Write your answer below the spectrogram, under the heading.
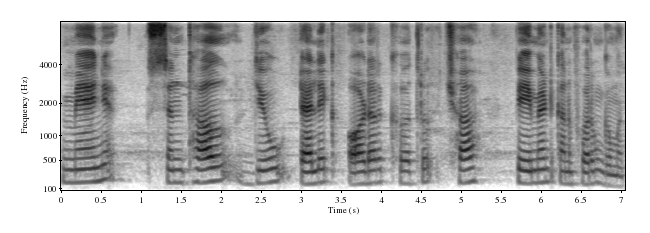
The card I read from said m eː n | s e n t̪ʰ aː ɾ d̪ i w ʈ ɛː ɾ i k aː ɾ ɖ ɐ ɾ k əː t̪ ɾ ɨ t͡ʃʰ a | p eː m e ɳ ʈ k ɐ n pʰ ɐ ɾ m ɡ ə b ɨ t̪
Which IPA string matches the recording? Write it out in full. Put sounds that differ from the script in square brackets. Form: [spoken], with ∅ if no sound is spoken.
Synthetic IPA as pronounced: m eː n | s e n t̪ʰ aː [l] d̪ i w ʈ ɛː [l] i k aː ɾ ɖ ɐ ɾ [kʰ] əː t̪ ɾ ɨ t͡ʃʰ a | p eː m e ɳ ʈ k ɐ n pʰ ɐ ɾ m ɡ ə [m] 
